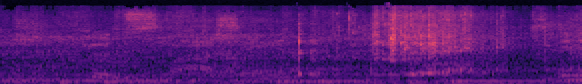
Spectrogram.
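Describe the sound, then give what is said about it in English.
Liquid sloshes faintly as a cocktail of Sprite, sour mix, crushed blackberries and muddled orange is stirred back and forth, with a couple of light clinks partway through. “He's giving it a good back and forth sloshy mix. Oh, look at that. You can see the crushed up blackberries in it. You can see the muddled up orange in there.”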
